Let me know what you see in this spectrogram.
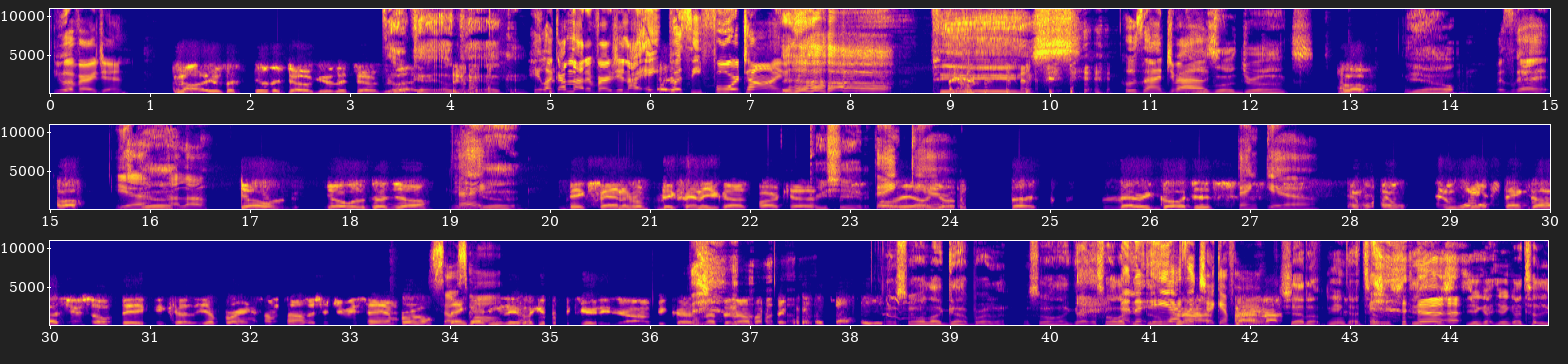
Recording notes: They took it to the phone lines to see if the listeners were team beast or team bully.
